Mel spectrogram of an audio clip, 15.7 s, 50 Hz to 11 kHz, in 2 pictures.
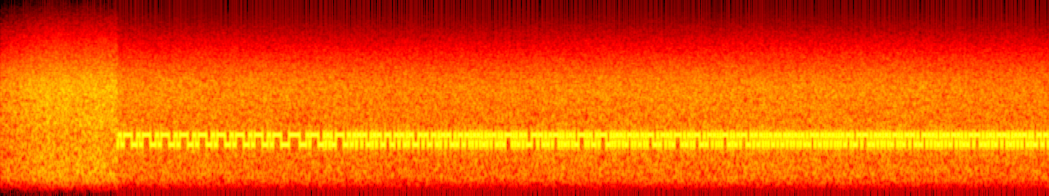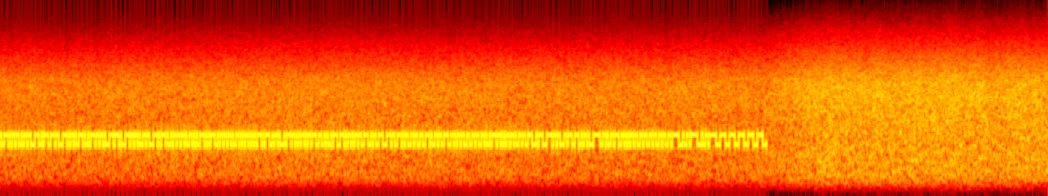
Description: NAVTEX (SITOR-B), 100 baud, 170 Hz shift, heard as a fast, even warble, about 1000 Hz centre, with radio static. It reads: ZCZC HB76 GALE WARNING 120. SW 9 TO 10 EXPECTED IMMINENT. NNNN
